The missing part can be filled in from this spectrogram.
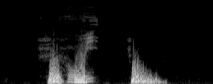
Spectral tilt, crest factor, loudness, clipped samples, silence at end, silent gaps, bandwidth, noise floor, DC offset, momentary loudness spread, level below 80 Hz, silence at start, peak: -10 dB/octave; 16 dB; -17 LUFS; under 0.1%; 0.5 s; none; 9.8 kHz; -46 dBFS; under 0.1%; 13 LU; -34 dBFS; 0.5 s; -2 dBFS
